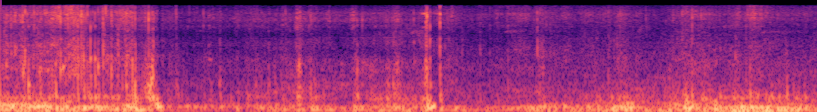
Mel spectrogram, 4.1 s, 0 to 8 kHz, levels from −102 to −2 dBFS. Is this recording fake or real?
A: real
